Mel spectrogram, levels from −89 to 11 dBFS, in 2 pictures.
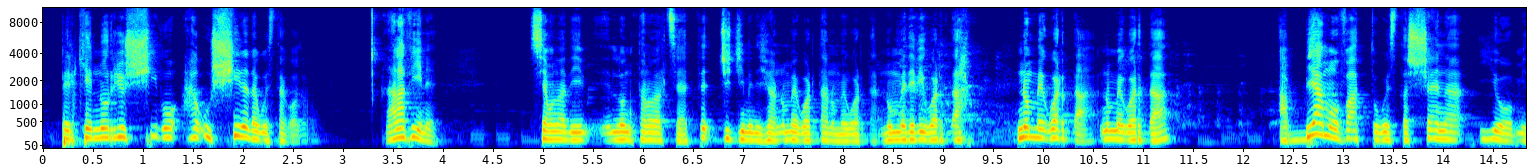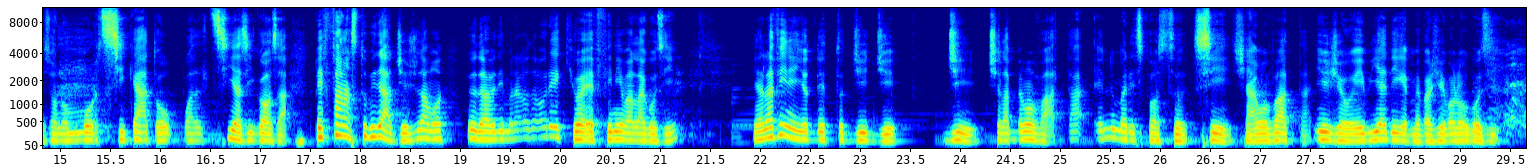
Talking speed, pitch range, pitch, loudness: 170 wpm, 120-145 Hz, 130 Hz, -24 LUFS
